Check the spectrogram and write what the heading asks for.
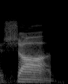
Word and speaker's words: Sean: I'm Sean. How do you spell that? I'm like, S-E-A-N. S-S-H.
